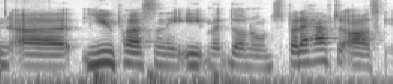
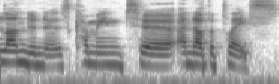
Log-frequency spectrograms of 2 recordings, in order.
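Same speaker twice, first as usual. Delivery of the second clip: ordinary delivery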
